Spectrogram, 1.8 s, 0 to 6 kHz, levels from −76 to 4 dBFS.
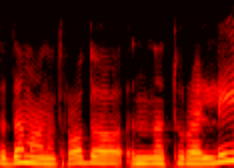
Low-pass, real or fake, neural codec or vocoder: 5.4 kHz; real; none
